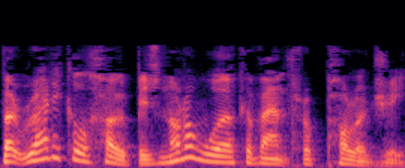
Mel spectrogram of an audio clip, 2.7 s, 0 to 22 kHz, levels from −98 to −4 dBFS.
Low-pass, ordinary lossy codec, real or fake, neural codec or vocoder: 7.2 kHz; MP3, 32 kbps; real; none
